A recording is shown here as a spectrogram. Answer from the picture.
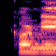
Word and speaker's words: Cormier: I don't have a good pronunciation, but I can try. Cormier. Right. Cormier, yeah, that's pretty good.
